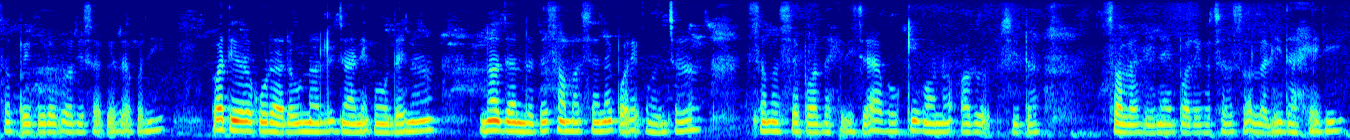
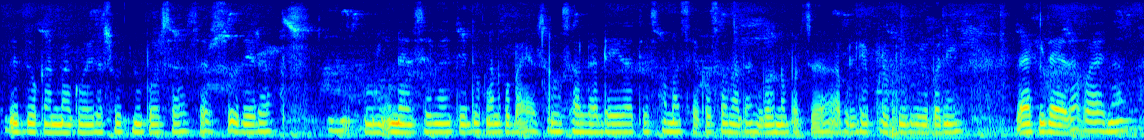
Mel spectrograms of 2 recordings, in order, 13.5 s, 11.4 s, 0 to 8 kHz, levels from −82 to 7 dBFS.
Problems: background sounds at intervals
